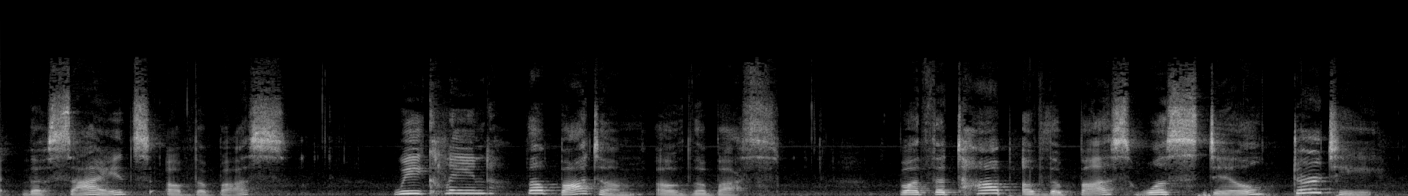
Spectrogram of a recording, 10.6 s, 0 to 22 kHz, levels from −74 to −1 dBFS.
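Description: Clock drift buffer slips run from 0.58 to 9.76 s: about ten regular clicks every 1.02 s, likely from two unsynchronised clocks roughly 150 ppm apart dropping or repeating a few samples.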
